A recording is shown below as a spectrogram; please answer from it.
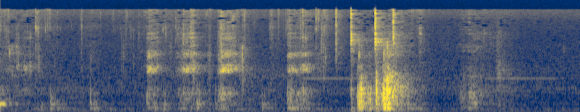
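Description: Wire balloon whisk working a thick flour-and-egg batter in a clay bowl: soft, irregular strokes, with one louder clatter near three seconds in.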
